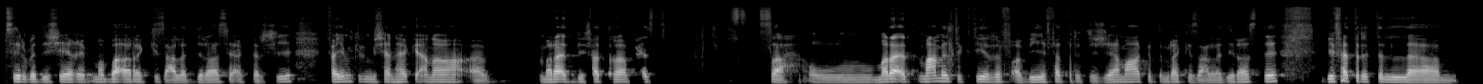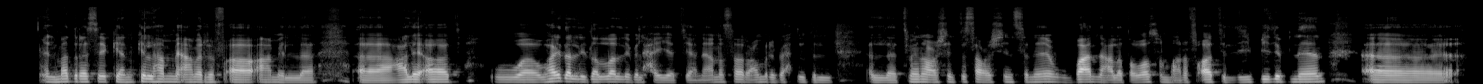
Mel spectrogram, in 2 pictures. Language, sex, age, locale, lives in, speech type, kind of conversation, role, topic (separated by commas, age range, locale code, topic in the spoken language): Arabic, male, 30-34, ar-SY, France, conversation, unstructured, none, إيه أحلى موقف حصل لك وإنت بتتعلم؟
